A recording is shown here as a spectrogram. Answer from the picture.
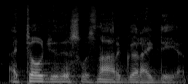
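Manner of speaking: low, quick undertone; muttered aside. Acted. One killer to the other, low rueful aside. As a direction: mutter it low to your accomplice.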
